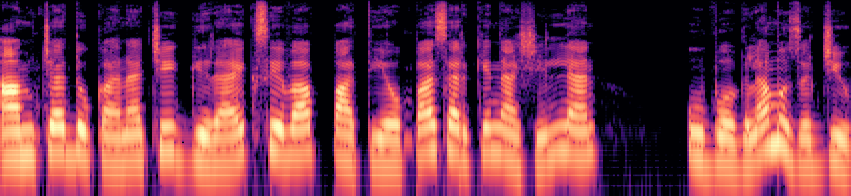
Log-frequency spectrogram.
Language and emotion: Goan Konkani, sad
